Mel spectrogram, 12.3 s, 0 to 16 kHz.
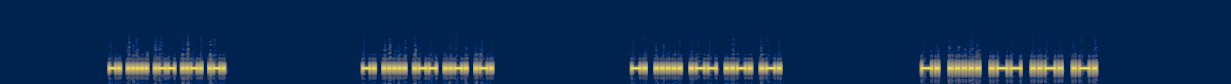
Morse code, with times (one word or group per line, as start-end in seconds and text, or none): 1.1-2.3 N5WFR
3.6-4.9 N5WFR
6.3-7.8 N5WFR
9.2-11.0 N5WFR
